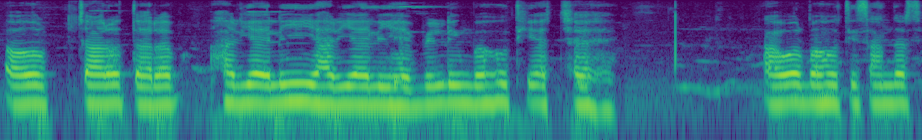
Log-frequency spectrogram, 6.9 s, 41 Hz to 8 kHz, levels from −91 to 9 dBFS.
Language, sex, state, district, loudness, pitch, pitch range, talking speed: Hindi, male, Bihar, Katihar, -13 LUFS, 165 Hz, 155-165 Hz, 140 wpm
